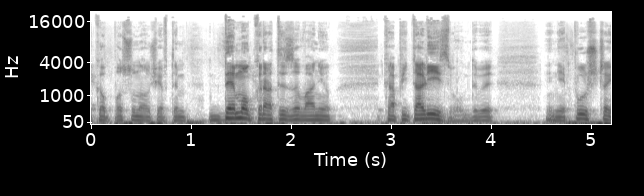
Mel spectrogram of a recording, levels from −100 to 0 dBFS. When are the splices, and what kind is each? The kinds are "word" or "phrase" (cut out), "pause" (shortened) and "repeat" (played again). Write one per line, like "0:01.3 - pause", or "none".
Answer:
0:02.9 - word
